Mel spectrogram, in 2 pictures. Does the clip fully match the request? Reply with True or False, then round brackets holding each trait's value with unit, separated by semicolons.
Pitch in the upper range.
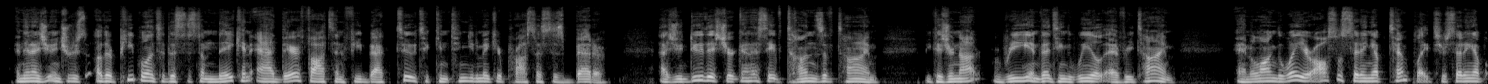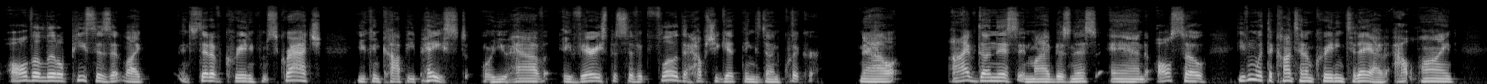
False (135 Hz)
